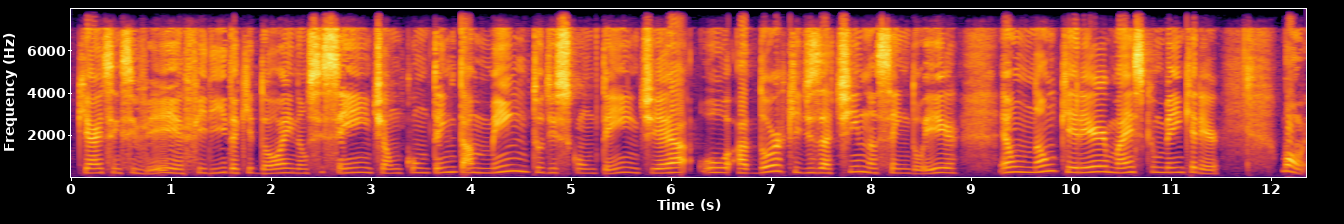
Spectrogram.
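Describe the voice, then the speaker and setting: A woman's voice: a little high, fairly bright tone, dry recording. Brazilian woman teacher explaining, dry sound. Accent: Brazilian Portuguese. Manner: explanatory, checks in with students often. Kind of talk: recorded online class.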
